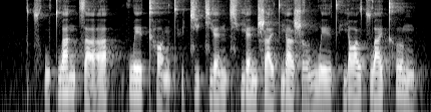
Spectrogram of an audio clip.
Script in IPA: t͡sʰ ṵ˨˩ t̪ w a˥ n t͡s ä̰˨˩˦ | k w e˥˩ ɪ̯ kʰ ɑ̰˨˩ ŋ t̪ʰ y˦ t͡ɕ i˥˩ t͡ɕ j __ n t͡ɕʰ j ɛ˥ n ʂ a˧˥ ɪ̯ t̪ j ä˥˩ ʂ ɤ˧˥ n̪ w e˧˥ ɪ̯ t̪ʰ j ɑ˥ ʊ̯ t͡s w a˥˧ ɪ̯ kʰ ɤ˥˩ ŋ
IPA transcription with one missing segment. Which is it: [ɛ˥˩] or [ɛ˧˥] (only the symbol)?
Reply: ɛ˧˥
